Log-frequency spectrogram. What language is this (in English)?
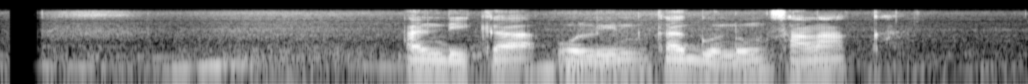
Sundanese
